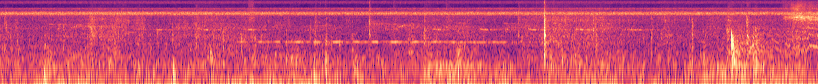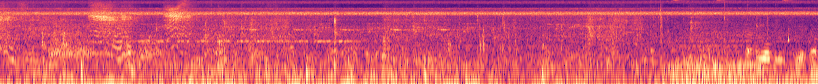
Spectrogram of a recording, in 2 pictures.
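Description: Tree branches rustle and creak as an orangutan climbs.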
